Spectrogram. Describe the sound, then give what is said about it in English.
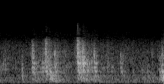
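A handful of muffled, irregular thumps and scraping rattles at a door as a constable arrives at night, with one louder bump in the middle and no voices. “A lantern outside. Someone at the door.”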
